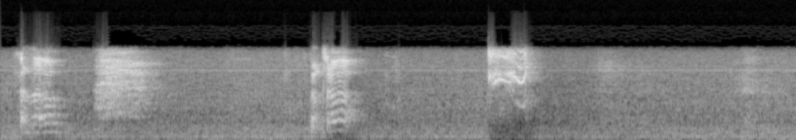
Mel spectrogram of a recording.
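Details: Talking macaw telling another parrot to shush: four loud, harsh, raspy voice-like bursts with wavering pitch, each under a second, spread across several seconds over a steady low indoor hum.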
